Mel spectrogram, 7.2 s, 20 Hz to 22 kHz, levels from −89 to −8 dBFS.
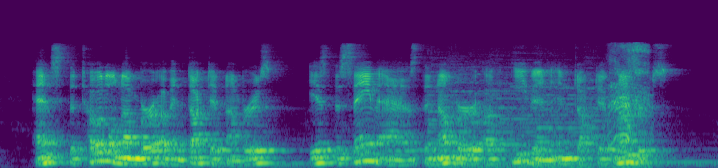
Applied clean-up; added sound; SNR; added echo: none; Sneeze / Church bell; 12 dB; reverberation time 1.2 s.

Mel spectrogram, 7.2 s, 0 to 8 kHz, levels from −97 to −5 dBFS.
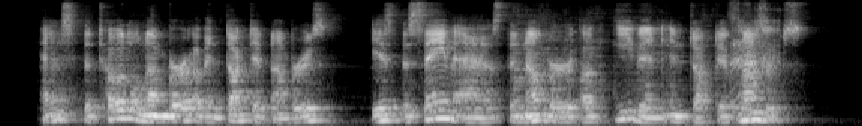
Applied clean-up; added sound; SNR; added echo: neural mask model DeepFilterNet 3.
